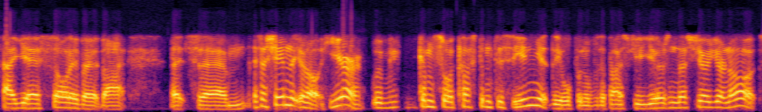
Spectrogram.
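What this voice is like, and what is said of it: Scottish accent. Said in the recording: “the Scottish accent”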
